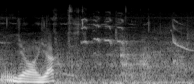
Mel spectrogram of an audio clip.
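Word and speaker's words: ย ยักษ์: would say Y sound, the Thais pronounce it yo yak.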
